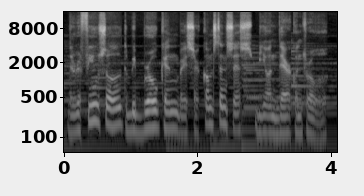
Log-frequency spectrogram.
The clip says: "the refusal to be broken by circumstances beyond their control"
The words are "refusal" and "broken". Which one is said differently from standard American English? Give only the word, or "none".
refusal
